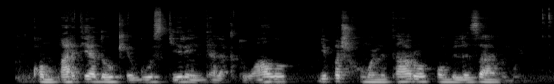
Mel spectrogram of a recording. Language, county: Lithuanian, Kaunas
